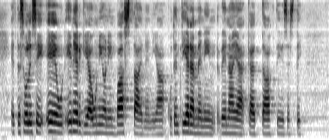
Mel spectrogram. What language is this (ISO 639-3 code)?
fin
